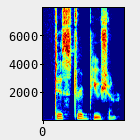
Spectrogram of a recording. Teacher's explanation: Distribution with a stress on the first and third syllable.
